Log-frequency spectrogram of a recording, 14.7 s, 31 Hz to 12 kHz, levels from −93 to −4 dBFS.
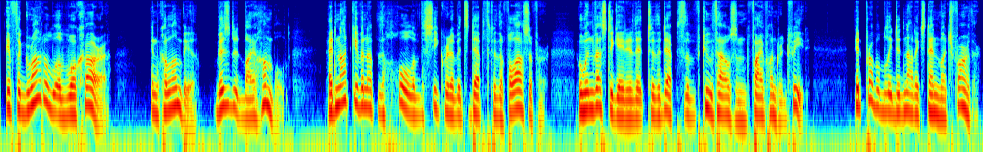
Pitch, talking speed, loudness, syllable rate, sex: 150 Hz, 180 wpm, -21 LUFS, 5.7 syllables/s, male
